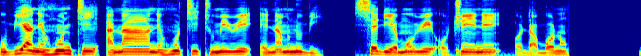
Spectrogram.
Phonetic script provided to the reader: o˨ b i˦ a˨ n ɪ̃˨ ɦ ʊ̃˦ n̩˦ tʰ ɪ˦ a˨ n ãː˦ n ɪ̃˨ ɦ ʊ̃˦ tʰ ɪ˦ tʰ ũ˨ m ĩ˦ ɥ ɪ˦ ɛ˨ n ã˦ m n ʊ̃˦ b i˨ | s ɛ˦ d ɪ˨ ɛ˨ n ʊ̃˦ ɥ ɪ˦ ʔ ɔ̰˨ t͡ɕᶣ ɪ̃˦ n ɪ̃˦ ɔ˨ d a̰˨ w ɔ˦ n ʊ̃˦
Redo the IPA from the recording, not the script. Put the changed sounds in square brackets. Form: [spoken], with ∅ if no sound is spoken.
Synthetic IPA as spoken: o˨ b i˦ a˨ n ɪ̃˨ ɦ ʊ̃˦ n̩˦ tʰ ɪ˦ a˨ n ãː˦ n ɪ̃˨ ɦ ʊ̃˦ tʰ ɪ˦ tʰ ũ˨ m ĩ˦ ɥ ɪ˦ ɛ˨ n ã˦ m n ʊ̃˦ b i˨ | s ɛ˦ d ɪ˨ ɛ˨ [m] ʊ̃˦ ɥ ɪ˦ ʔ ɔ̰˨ t͡ɕᶣ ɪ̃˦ n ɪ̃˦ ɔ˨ d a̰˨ [b] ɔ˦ n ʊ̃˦

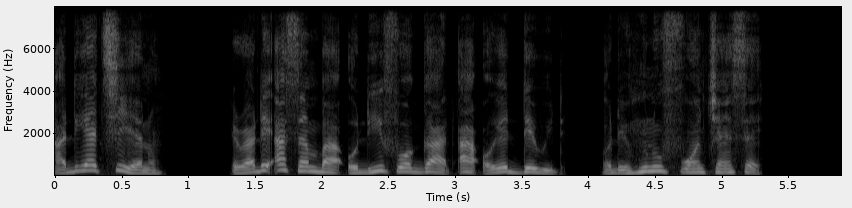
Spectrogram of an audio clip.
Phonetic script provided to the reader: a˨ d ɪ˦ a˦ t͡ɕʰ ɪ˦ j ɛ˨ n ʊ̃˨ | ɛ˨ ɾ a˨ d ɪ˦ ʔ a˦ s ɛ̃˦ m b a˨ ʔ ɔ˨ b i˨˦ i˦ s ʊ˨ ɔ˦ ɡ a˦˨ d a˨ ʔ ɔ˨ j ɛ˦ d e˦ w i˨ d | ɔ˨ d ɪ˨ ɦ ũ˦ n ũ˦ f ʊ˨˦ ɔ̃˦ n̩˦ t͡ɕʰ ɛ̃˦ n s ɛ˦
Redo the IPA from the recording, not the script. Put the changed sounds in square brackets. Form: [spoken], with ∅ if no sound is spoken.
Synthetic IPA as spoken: a˨ d ɪ˦ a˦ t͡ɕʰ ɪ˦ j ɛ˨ n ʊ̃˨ | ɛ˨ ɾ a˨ d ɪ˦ ʔ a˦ s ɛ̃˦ m b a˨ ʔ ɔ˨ [d] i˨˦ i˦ [f] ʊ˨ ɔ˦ ɡ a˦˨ d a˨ ʔ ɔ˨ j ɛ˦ d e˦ w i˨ d | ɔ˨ d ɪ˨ ɦ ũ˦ n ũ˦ f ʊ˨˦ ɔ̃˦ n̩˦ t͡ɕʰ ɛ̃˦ n s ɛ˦

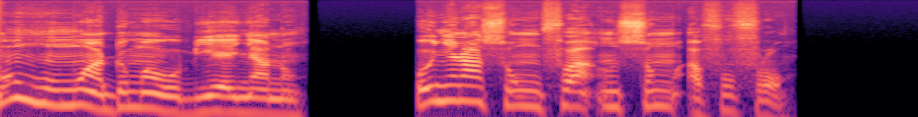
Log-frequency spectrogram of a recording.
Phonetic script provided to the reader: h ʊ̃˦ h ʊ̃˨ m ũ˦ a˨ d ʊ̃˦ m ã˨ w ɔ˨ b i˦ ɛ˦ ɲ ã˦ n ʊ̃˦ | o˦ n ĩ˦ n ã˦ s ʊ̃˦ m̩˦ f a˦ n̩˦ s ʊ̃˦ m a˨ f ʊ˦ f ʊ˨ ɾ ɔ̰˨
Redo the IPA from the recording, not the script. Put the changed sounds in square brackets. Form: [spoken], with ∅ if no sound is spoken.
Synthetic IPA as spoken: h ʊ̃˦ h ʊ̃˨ m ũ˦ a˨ d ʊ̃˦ m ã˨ w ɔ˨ b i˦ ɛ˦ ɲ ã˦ n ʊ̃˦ | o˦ [ɲ] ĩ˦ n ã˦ s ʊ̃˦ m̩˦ f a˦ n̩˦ s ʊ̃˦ m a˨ f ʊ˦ f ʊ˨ ɾ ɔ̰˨

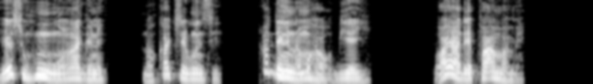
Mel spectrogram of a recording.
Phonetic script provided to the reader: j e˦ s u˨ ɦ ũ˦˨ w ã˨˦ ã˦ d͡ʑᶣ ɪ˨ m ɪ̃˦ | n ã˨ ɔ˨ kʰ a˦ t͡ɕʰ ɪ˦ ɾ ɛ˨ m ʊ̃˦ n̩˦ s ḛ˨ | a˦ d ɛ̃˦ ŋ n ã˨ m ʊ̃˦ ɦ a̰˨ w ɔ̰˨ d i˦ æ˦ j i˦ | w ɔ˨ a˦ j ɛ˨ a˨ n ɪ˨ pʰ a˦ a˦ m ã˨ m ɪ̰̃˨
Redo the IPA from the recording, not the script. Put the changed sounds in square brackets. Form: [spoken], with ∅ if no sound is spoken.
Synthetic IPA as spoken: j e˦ s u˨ ɦ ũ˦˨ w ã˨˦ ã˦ d͡ʑᶣ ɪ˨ [n] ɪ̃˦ | n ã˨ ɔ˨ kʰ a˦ t͡ɕʰ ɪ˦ ɾ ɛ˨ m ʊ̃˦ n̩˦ s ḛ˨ | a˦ d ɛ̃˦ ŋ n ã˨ m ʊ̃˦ ɦ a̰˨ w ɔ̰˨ [b] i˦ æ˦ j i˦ | w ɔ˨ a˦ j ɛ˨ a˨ [d] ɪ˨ pʰ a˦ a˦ m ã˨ m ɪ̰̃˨

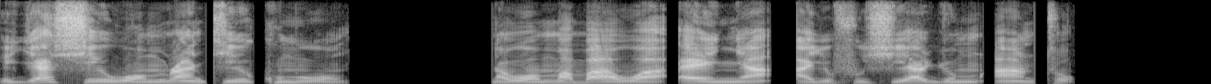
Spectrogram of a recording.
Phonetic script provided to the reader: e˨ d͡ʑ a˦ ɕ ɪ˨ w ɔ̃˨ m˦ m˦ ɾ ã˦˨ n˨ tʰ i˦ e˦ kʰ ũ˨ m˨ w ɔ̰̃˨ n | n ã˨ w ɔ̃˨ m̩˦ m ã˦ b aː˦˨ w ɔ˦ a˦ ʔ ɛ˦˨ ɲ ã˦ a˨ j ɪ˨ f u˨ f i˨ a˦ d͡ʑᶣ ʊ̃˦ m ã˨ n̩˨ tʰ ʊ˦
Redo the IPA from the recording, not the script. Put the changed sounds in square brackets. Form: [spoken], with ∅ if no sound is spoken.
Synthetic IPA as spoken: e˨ d͡ʑ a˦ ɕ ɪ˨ w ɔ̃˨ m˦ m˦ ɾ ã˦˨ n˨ tʰ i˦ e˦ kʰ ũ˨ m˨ w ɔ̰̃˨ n | n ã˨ w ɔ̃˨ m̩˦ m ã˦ b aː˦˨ w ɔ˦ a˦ ʔ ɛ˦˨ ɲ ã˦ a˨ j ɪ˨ f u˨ [ɕ] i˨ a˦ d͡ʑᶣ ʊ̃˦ m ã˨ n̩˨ tʰ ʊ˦

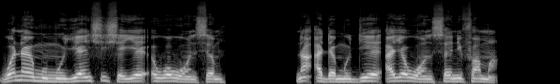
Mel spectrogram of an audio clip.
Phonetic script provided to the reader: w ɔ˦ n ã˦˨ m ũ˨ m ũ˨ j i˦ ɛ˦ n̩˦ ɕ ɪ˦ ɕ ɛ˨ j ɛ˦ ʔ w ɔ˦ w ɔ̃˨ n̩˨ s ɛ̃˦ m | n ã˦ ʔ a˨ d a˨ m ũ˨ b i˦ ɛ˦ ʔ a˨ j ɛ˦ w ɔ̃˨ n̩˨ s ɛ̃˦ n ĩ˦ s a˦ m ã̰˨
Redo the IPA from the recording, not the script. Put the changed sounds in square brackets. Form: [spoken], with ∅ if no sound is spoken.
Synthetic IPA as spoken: w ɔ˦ n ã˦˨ m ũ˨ m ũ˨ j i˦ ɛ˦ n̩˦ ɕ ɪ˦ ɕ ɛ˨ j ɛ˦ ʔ w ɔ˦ w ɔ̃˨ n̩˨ s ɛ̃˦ m | n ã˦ ʔ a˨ d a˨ m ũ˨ [d] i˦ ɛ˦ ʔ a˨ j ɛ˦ w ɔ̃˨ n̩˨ s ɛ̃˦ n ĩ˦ [f] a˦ m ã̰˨

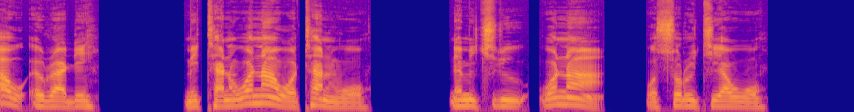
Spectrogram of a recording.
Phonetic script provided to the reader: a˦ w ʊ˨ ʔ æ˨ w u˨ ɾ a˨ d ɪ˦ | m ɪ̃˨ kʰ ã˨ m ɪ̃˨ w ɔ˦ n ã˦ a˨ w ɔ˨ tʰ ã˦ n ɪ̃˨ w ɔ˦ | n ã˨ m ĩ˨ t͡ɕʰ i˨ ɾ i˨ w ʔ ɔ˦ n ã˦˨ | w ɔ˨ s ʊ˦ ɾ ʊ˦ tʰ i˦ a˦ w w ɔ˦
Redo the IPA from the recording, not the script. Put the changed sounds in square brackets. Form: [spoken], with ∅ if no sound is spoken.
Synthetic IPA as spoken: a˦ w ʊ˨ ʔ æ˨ w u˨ ɾ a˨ d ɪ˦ | m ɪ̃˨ [tʰ] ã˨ [n] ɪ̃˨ w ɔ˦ n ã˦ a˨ w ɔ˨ tʰ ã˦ n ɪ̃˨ w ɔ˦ | n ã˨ m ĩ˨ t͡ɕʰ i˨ ɾ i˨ w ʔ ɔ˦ n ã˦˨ | w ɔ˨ s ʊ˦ ɾ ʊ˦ tʰ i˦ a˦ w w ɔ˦

